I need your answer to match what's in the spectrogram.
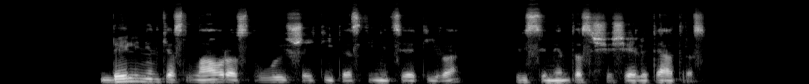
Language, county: Lithuanian, Vilnius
